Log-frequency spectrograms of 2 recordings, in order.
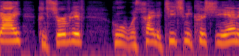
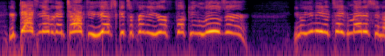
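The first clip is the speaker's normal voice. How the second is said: much higher mocking mother; mock mom voice. Son mocking his mother's insults on the phone, high-pitched. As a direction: parody mom's insults in a high voice. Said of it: "my mom's like".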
